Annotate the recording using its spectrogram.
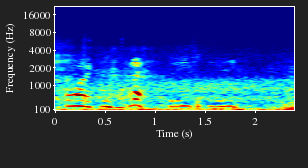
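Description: Faint, distant speech in short snatches over a low rumble.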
